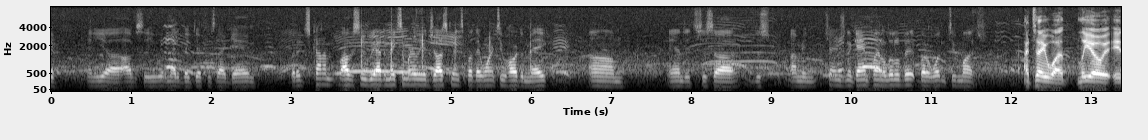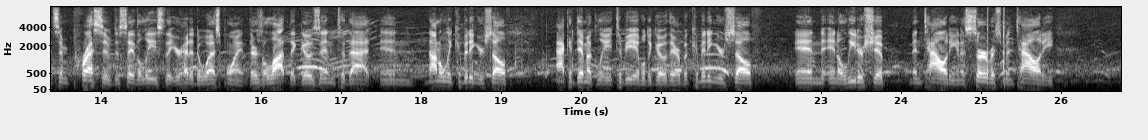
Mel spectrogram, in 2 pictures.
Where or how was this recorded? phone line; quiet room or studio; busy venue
busy venue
